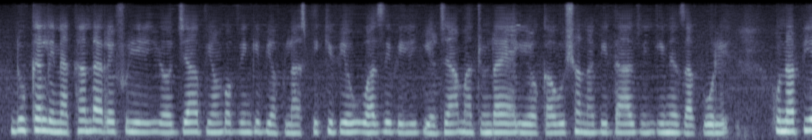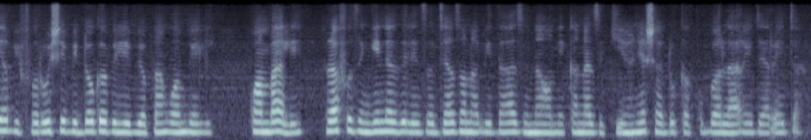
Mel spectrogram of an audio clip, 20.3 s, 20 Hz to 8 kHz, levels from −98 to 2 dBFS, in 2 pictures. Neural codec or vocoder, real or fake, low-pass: codec, 16 kHz, 0.7 kbps, FocalCodec; fake; 7.2 kHz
